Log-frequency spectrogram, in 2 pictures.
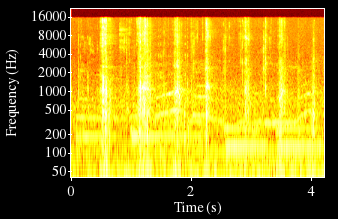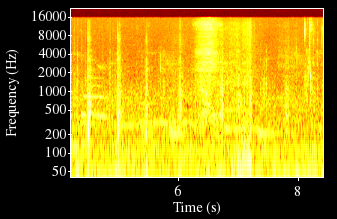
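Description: Crisp crunching as someone bites into and chews sea-salt caramel-covered nuts, with sharp irregular cracks repeating over several seconds and faint low mouth sounds between them.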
